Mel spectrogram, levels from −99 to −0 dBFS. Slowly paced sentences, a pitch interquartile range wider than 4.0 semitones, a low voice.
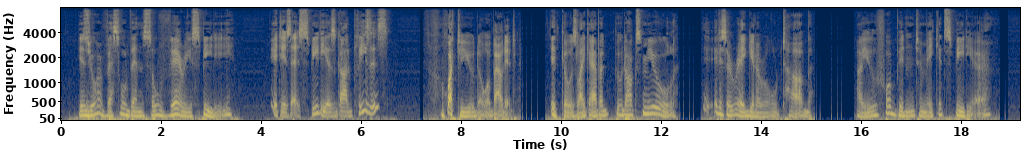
Yes: slow, 120 wpm; average, 4.7 semitones; low, 120 Hz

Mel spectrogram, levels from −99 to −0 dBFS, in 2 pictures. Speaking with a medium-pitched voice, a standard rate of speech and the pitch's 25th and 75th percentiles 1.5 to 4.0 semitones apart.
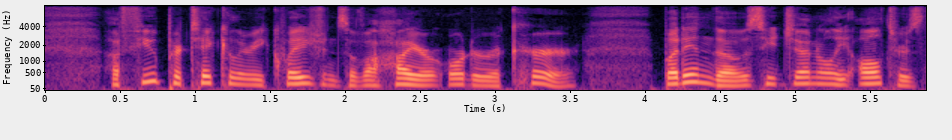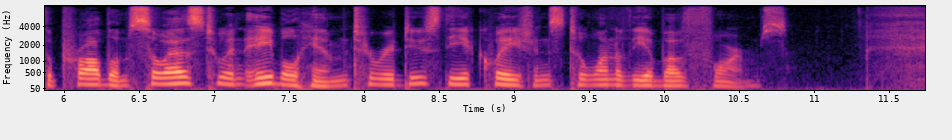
No: medium, 150 Hz; average, 170 wpm; average, 4.6 semitones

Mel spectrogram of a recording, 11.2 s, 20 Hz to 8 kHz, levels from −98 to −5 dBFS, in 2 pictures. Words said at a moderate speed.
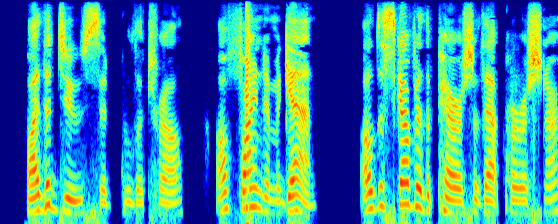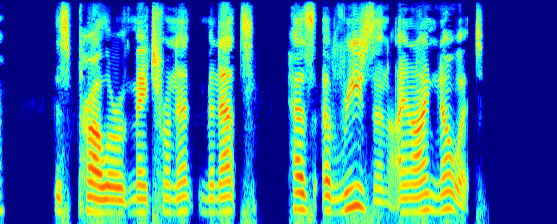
Yes: average, 150 wpm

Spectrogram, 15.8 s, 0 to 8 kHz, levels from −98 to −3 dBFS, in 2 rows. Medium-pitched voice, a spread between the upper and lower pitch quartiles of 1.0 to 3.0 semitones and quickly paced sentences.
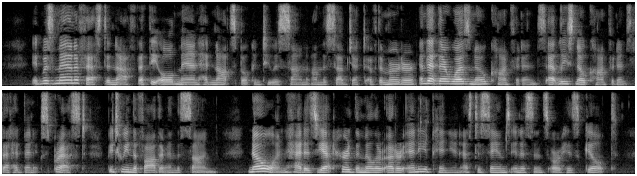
No: medium, 180 Hz; average, 3.7 semitones; fast, 220 wpm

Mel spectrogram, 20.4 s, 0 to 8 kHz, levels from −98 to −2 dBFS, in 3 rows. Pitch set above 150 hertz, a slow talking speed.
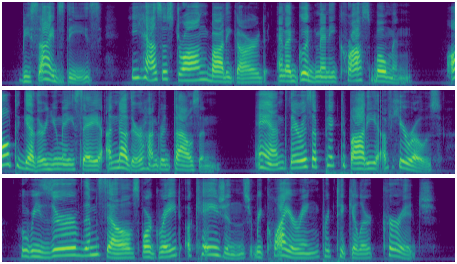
Yes: high, 190 Hz; slow, 110 wpm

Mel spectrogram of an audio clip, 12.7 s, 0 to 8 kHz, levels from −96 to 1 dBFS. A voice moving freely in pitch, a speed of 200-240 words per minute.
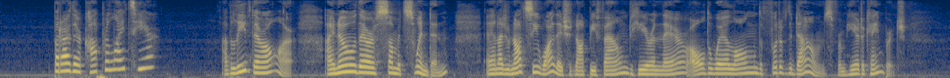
Yes: wide, 5.8 semitones; fast, 205 wpm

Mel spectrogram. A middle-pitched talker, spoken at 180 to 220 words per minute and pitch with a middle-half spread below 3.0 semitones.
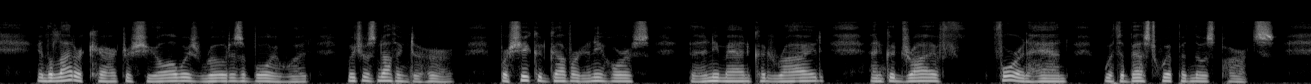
Yes: medium, 145 Hz; average, 185 wpm; narrow, 2.4 semitones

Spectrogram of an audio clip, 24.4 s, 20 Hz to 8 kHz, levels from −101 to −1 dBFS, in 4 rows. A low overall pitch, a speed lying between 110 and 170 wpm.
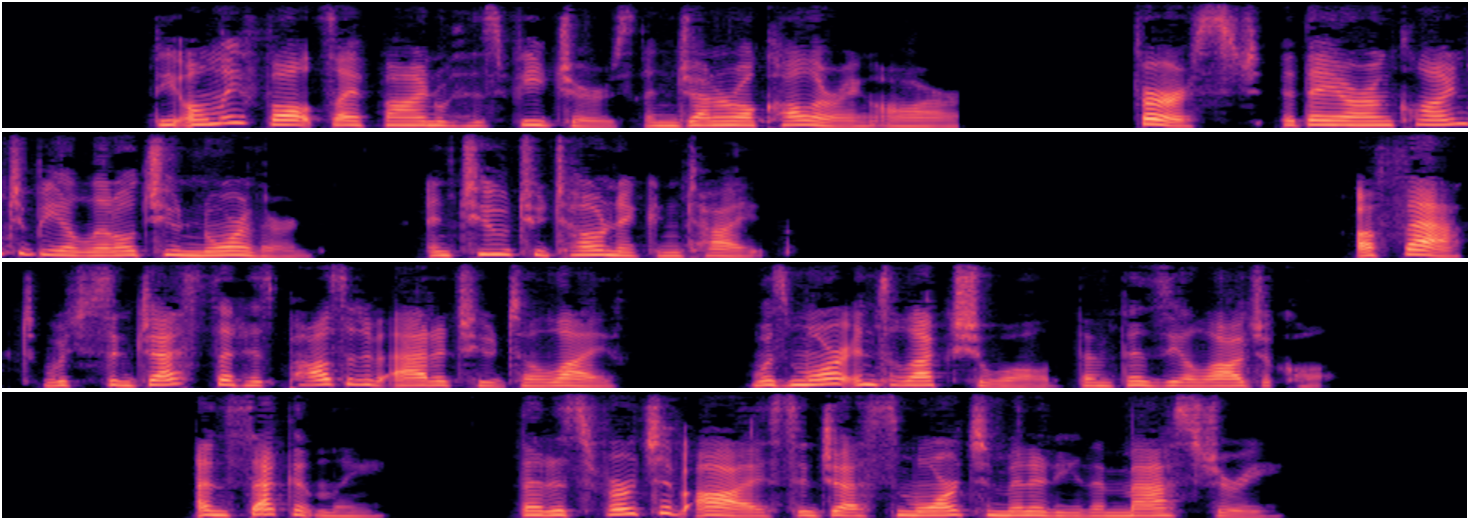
No: high, 240 Hz; slow, 135 wpm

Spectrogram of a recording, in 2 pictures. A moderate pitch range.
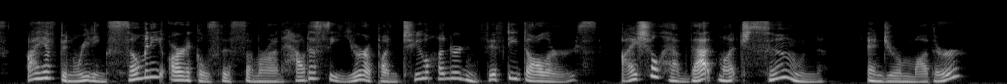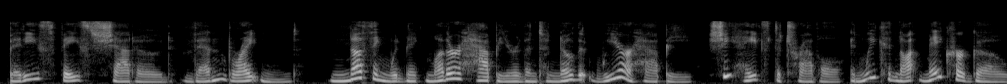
No: wide, 8.4 semitones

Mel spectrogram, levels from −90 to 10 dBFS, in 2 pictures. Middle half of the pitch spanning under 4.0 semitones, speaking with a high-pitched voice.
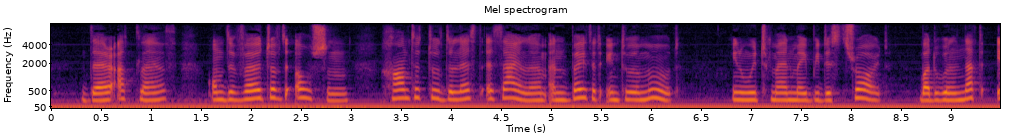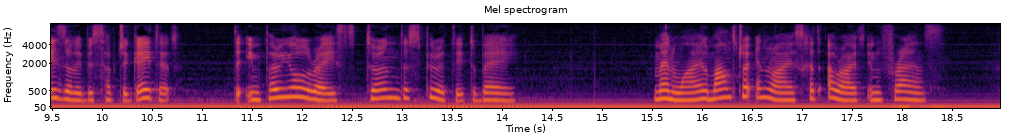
Yes: average, 3.5 semitones; high, 230 Hz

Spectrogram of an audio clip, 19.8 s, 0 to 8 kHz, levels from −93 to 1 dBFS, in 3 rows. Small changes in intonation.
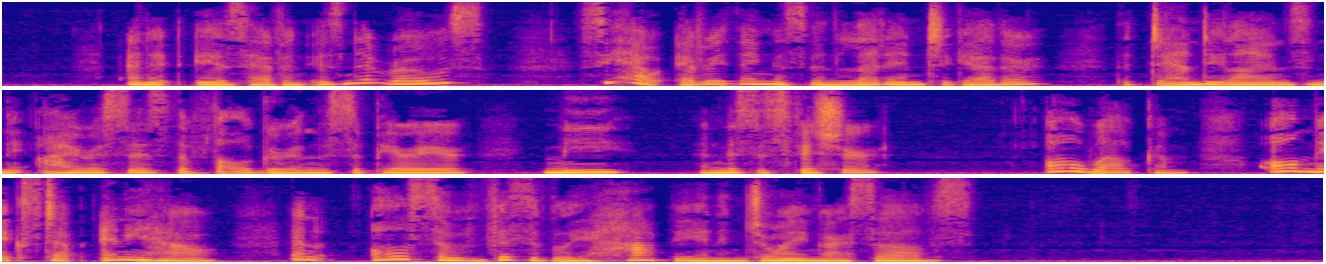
No: average, 4.3 semitones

